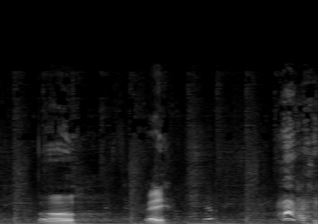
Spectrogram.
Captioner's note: yawns; yawns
